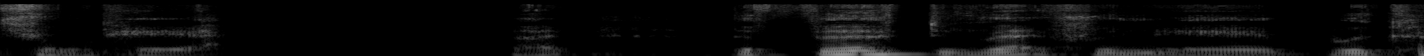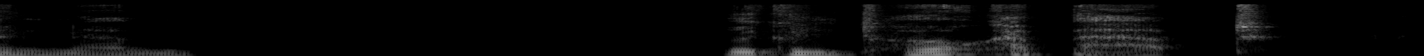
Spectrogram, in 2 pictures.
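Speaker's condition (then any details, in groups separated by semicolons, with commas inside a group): Profound deafness, born profoundly deaf, cochlear implant; powerful hearing aids early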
